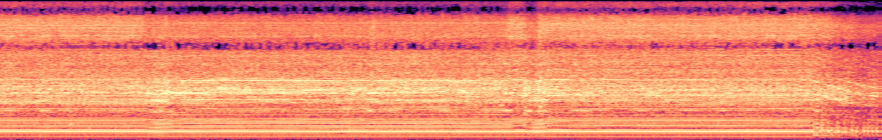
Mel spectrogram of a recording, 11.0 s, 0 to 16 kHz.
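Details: Honda GX160 on a SplitFire wood splitter after carb cleaning and oil change for bogging and stalling when splitting, test-splitting wood: steady, even single-cylinder drone holding speed through the cut, no hunting or surging; running healthy.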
